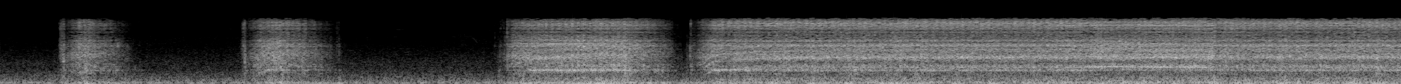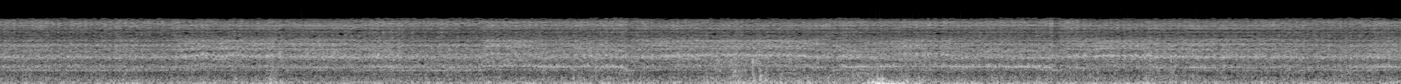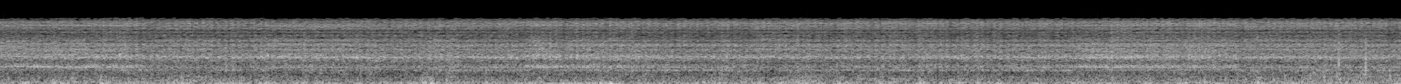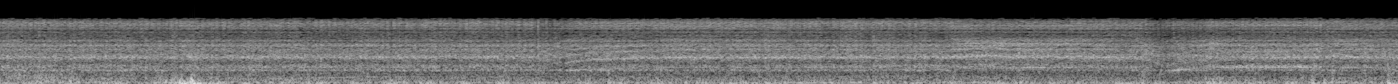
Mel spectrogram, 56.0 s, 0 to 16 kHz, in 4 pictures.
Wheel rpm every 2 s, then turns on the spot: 0, 10, 70, 110, 160, 160, 160, 160, 160, 160, 160, 160, 160, 160, 160, 160, 160, 160, 160, 160, 160, 160, 150, 140, 160, 160, 150, 160.
none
